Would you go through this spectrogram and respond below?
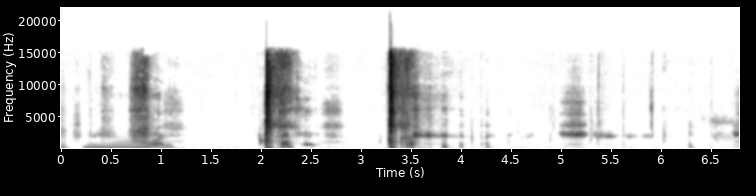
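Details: A father sneezing: a rising voiced wind-up, then two sharp explosive bursts of air, with brief voice sounds after: two sneezes.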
